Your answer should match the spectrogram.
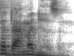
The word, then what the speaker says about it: a dime a dozen: It's a dime a dozen. You see it everywhere. Okay, what is the second step? Learn the pronunciation.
